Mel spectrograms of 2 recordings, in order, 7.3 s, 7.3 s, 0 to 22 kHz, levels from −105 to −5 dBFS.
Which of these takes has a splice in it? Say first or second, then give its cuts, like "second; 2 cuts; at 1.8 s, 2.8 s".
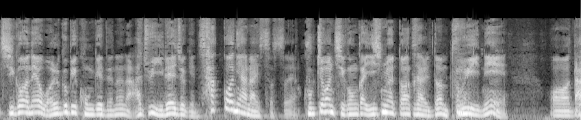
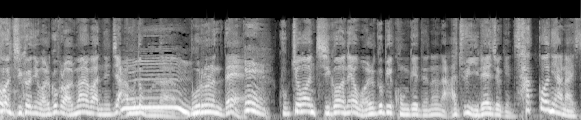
first; 2 cuts; at 3.8 s, 5.2 s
